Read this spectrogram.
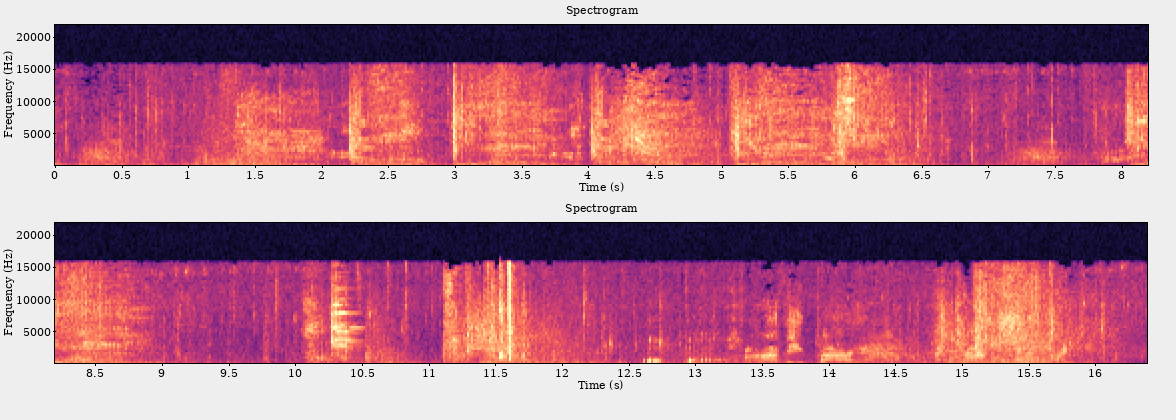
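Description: Heavy thuds and explosions boom.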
